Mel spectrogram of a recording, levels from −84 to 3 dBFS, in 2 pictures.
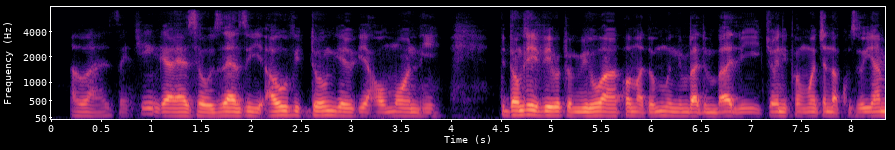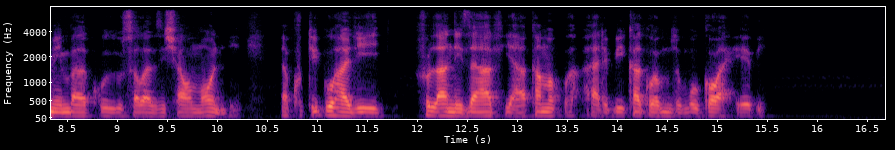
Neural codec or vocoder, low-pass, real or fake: codec, 16 kHz in and 24 kHz out, 0.6 kbps, FocalCodec, streaming, 4096 codes; 7.2 kHz; fake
